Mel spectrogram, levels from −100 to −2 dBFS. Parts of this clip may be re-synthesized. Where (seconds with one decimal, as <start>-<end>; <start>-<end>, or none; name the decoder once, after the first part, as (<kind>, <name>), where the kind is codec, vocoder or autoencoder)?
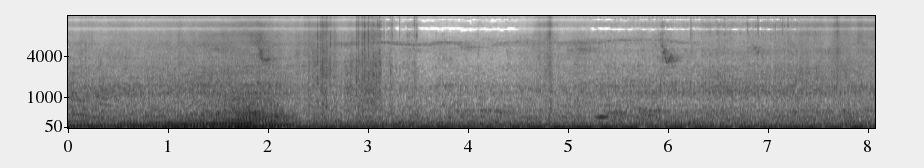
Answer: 0.0-3.0 (autoencoder, DAC-VAE); 4.5-5.2; 7.3-8.1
